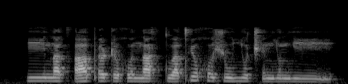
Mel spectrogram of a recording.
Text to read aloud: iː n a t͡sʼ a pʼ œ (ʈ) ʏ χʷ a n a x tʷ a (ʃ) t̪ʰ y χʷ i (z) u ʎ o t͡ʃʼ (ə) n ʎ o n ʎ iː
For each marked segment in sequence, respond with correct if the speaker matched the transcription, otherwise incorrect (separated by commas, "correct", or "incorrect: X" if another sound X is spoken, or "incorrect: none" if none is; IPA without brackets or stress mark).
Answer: correct, incorrect: none, incorrect: ʃ, incorrect: ɪ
